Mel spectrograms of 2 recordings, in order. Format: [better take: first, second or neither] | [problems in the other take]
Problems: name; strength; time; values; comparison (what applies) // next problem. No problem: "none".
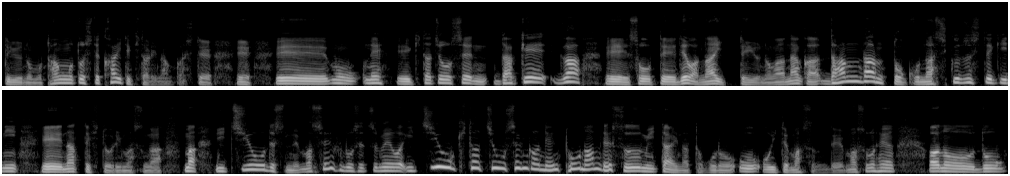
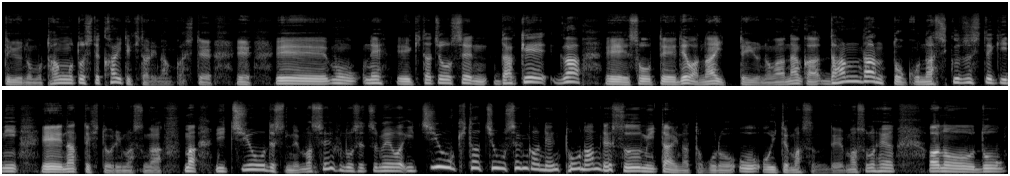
second | muffled; slightly; fading above 1.5 kHz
